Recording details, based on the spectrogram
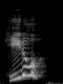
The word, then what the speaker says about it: Chytil: And we were calling Philip Hithel for a long time, and I liked Hithel, Hithel. But apparently the correct pronunciation all of a sudden is now Hithel? – Hithel.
